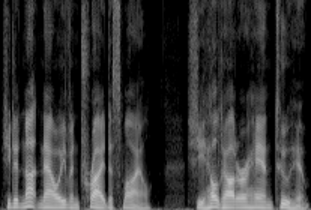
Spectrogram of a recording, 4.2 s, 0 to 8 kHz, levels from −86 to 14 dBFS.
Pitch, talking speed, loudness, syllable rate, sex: 115 Hz, 215 wpm, -17 LUFS, 4.7 syllables/s, male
